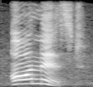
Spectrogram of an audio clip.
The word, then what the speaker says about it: honest: But when you look at it, how we pronounce it as honest. The sound start with O instead of H. Here H is silent.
